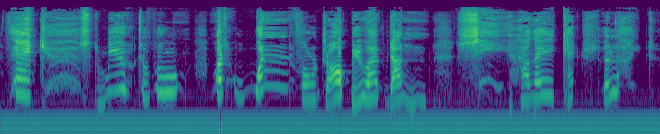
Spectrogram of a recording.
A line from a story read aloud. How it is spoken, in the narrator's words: she exclaimed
